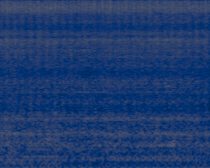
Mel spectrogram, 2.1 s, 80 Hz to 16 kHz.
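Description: A Kawasaki ZZR600 motorcycle engine runs with an air leak from loosely fitted carburettors, a steady low idle rumble with slight uneven vibration, faint and continuous.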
